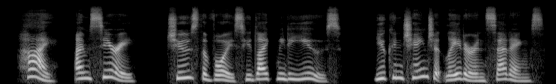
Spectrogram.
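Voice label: US English; en-US; iOS Sounds; Buddy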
